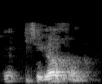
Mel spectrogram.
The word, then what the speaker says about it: xilófono: En posición inicial se pronuncia como S, xilófono, xilófago, no se pronuncia xilófago.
